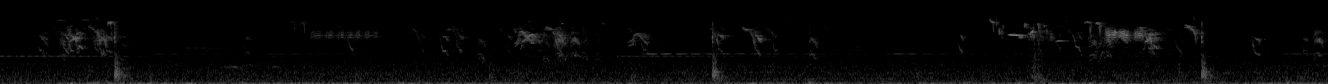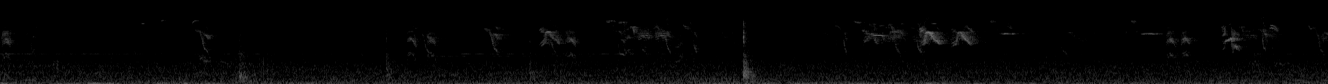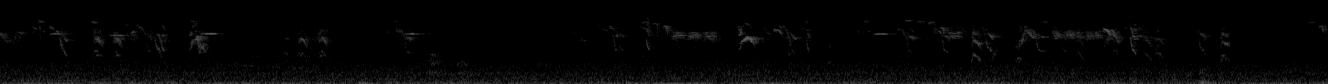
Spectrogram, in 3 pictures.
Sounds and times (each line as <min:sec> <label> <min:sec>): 0:00.0 windchimes 0:04.4
0:00.0 birds 0:39.8
0:05.1 windchimes 0:11.8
